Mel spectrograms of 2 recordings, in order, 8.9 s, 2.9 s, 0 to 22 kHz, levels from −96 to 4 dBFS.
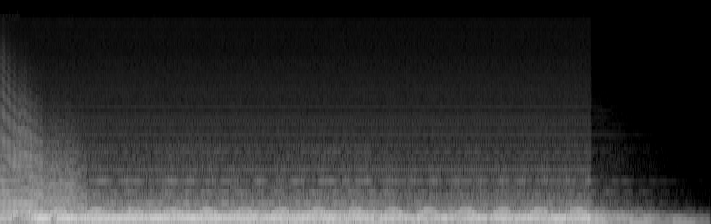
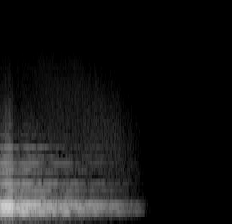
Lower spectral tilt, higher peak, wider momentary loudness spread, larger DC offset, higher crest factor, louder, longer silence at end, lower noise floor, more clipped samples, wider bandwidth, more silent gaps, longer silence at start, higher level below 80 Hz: about the same, -11 dB/octave vs -10 dB/octave; second, -14 dBFS vs -10 dBFS; second, 7 LU vs 23 LU; neither; second, 12 dB vs 20 dB; first, -25 LUFS vs -28 LUFS; second, 0.2 s vs 1.65 s; second, -45 dBFS vs -56 dBFS; neither; first, 3 kHz vs 2.6 kHz; neither; about the same, 0 s vs 0 s; first, -36 dBFS vs -78 dBFS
